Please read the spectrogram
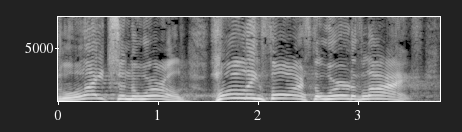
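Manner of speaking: high and very slow, each word stretched out; slow climactic emphasis. Acted. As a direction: lift the verse up slowly to its peak. Climax of the quoted verse.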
